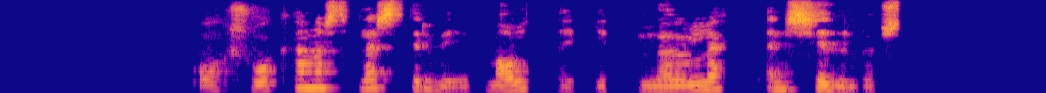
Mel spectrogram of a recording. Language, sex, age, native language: Icelandic, female, 40-49, Icelandic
